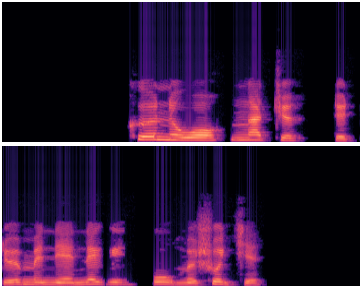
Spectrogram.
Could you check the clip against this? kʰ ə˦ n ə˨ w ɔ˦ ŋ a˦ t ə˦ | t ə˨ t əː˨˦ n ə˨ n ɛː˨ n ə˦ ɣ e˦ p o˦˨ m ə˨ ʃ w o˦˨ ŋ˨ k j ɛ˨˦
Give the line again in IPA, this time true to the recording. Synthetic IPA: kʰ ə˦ n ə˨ w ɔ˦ ŋ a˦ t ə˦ | t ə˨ t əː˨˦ m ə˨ n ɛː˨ n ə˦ ɣ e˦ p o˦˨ m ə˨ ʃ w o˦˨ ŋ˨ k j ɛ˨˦

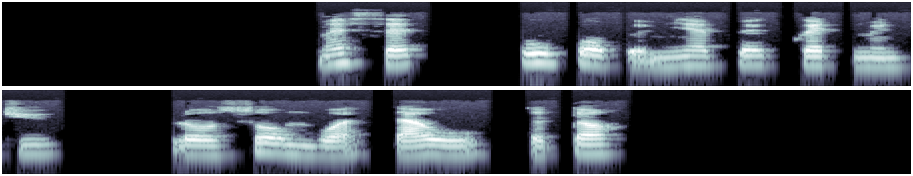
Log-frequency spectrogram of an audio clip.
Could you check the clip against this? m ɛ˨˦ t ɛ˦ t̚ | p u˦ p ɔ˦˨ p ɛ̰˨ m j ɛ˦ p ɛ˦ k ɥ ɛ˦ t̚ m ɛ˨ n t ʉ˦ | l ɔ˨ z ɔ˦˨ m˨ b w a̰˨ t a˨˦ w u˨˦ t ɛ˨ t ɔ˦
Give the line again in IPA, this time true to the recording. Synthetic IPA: m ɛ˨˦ s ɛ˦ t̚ | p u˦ p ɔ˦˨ p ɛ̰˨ m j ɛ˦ p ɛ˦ k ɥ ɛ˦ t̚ m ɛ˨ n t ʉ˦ | l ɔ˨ s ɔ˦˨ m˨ b w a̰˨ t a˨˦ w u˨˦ t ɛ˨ t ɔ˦

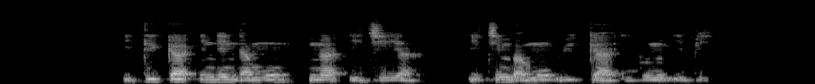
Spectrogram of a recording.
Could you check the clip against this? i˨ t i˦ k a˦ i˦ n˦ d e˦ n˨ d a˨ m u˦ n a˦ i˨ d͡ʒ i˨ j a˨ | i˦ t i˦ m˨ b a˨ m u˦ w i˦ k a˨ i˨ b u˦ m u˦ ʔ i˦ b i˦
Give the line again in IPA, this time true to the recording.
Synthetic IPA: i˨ t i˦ k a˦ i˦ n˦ d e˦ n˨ d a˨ m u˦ n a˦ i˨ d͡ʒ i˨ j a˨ | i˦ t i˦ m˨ b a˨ m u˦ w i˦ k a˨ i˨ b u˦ n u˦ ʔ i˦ b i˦

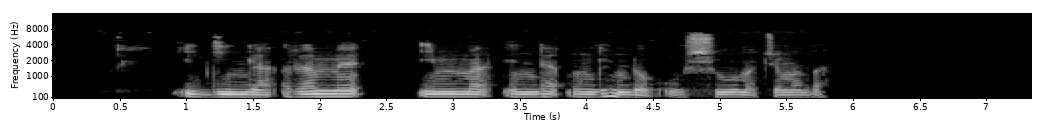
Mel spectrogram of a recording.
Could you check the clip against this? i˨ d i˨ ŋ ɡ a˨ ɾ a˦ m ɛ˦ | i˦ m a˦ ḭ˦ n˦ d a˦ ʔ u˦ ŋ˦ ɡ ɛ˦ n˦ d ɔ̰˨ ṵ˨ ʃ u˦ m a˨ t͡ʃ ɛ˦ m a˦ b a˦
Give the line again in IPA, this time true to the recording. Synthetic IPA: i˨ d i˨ ŋ ɡ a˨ ɾ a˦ m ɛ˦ | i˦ m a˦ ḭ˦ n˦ d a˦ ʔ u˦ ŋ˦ ɡ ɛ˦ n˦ d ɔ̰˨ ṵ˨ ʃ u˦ m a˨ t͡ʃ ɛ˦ m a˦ b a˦

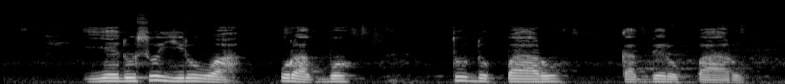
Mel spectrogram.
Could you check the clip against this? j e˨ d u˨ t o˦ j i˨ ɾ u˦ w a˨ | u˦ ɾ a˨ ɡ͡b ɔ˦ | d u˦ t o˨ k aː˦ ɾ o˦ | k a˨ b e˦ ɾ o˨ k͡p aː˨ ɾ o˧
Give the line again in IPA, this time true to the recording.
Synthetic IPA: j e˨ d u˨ s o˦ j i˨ ɾ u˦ w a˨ | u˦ ɾ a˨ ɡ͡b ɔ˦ | t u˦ d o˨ k͡p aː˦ ɾ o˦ | k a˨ b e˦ ɾ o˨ k͡p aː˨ ɾ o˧

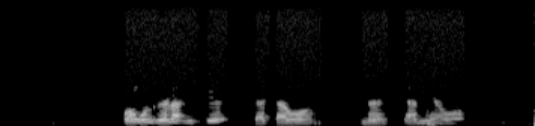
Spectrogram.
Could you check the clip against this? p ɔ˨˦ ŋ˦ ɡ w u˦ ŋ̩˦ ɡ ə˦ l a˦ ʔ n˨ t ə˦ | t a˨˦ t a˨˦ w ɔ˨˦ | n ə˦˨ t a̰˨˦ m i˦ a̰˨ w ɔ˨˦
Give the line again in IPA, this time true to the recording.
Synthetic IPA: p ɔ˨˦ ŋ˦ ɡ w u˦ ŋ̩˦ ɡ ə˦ l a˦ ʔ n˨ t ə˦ | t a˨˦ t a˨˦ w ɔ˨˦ | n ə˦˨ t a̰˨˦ m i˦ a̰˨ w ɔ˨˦

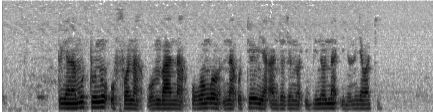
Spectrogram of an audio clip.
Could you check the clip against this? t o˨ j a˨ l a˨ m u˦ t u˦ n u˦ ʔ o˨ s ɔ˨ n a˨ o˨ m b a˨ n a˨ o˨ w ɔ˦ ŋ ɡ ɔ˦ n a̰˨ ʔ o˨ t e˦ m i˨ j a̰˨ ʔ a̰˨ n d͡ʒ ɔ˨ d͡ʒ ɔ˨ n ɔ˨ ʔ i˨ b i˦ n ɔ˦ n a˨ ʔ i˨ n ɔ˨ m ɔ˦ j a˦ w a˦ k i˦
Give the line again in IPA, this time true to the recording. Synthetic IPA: t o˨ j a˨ l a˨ m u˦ t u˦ n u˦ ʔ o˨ f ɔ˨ n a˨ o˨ m b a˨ n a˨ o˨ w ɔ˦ ŋ ɡ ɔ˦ n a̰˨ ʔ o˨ t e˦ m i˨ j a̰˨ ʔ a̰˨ n d͡ʒ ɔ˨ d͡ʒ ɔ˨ n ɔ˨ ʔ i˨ b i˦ n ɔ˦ n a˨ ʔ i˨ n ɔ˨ n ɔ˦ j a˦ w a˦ k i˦

